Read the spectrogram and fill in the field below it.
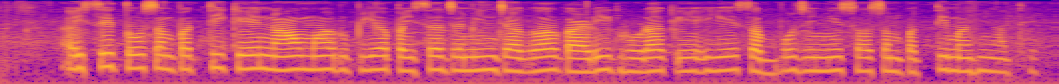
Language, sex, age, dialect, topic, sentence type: Chhattisgarhi, female, 18-24, Western/Budati/Khatahi, banking, statement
